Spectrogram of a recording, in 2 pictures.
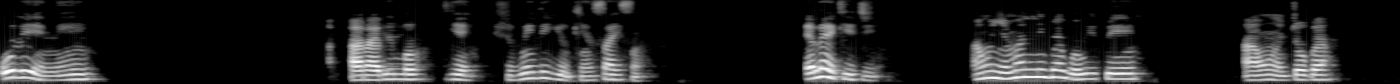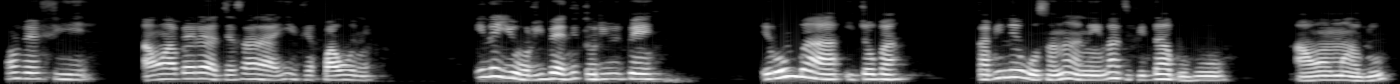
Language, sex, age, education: Yoruba, female, 15-29, tertiary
